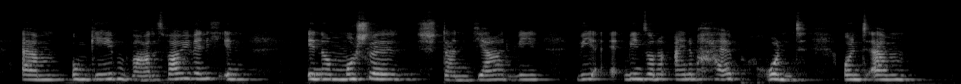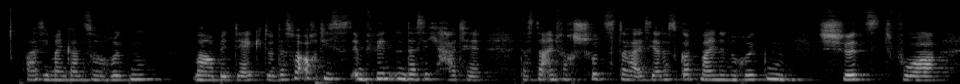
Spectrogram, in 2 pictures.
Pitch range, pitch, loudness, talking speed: 210-240 Hz, 225 Hz, -34 LUFS, 160 wpm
